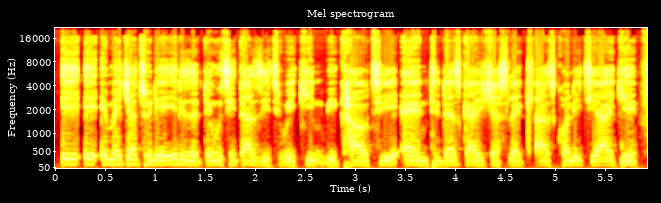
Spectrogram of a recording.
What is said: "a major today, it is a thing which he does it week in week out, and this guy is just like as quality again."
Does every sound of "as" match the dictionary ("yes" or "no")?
no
